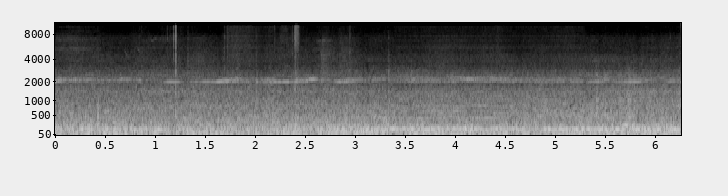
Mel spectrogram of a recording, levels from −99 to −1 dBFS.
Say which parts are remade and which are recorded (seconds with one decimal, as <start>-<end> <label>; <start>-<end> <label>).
0.0-1.7 recorded; 1.7-2.2 remade; 2.2-3.4 recorded; 3.4-5.3 remade; 5.3-6.3 recorded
